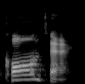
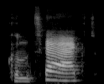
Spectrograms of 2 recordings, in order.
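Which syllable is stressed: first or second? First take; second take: first; second. First: The stress is on the first syllable. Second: The stress is on the second syllable. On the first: It is used as a noun. "when it is a noun, we stress the first syllable" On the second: It is used as a verb. "when it is a verb, we stress the second syllable"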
